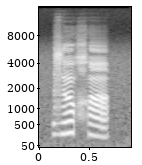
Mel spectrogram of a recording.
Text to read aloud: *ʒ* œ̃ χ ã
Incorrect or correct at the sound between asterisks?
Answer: incorrect: z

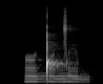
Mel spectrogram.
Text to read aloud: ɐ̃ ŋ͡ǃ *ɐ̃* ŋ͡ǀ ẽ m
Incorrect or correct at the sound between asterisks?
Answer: correct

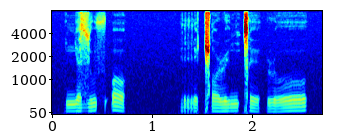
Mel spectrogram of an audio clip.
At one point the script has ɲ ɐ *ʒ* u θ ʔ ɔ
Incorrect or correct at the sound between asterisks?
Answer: incorrect: z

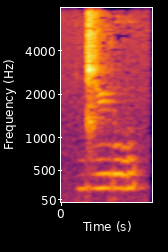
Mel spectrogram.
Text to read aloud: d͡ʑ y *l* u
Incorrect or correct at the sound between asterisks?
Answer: incorrect: ɾ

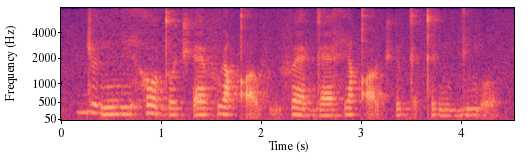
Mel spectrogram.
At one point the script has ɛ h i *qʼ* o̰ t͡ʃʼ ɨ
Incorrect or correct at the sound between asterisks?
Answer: correct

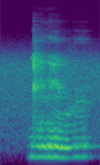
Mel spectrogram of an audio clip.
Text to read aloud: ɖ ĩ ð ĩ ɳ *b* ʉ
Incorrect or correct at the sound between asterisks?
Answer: incorrect: β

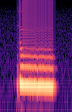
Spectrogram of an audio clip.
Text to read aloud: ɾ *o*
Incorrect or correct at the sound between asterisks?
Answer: incorrect: u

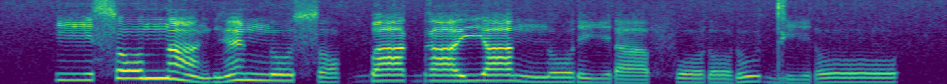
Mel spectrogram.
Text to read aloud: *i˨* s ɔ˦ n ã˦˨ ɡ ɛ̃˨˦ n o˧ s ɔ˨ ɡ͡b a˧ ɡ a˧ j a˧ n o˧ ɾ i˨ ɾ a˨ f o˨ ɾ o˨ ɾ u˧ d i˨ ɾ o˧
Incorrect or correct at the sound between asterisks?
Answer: incorrect: i˧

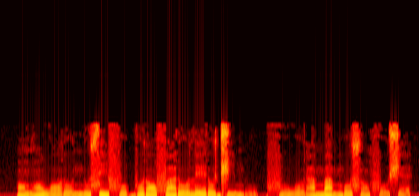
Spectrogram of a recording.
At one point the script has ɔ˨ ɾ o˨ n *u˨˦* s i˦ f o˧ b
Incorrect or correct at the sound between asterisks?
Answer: correct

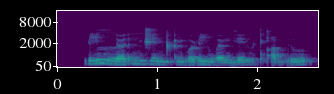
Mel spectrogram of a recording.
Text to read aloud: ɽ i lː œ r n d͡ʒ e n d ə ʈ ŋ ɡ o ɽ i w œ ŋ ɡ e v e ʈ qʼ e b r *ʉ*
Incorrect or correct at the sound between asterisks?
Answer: incorrect: u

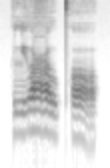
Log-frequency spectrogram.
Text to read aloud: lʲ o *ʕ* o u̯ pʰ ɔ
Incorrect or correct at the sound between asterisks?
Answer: correct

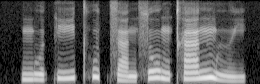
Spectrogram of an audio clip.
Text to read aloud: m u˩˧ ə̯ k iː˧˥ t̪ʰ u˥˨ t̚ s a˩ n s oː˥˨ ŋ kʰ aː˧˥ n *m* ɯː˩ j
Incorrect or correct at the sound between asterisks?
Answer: correct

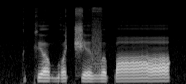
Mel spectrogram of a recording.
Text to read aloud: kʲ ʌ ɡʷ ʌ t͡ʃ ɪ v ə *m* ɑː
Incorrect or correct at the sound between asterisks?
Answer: incorrect: p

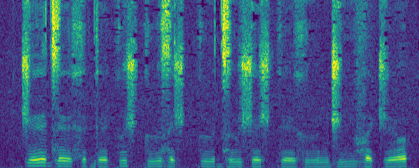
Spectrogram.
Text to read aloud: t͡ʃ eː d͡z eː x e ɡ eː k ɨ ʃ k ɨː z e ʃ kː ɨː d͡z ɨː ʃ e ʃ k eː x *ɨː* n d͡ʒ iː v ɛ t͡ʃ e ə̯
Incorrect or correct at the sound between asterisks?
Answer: correct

